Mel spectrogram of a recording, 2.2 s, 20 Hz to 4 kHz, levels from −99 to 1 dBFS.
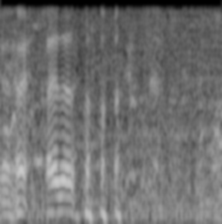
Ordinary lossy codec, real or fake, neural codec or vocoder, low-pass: none; fake; vocoder, 22.05 kHz, 80 mel bands, Vocos; 3.6 kHz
